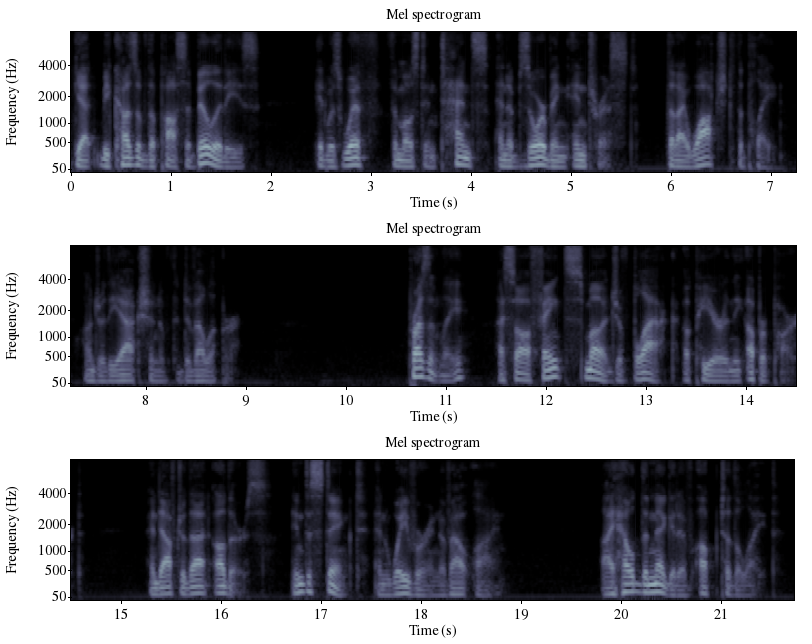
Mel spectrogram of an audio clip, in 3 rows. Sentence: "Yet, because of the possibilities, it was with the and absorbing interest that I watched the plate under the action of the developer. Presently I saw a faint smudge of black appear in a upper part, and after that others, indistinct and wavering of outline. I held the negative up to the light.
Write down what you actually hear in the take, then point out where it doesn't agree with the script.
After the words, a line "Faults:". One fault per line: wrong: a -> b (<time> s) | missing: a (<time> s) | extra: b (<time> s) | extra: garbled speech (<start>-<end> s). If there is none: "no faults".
"Yet, because of the possibilities, it was with the most intense and absorbing interest that I watched the plate under the action of the developer. Presently I saw a faint smudge of black appear in the upper part, and after that others, indistinct and wavering of outline. I held the negative up to the light.
Faults:
extra: most intense (3.3 s)
wrong: a -> the (13.9 s)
